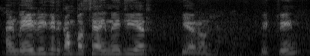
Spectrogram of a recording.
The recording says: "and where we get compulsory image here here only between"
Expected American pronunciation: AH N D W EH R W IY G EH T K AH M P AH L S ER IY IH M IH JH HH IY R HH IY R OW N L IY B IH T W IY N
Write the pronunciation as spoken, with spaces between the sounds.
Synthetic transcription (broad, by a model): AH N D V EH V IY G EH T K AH M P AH S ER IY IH M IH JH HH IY R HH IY R OW N L IY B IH T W IY N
